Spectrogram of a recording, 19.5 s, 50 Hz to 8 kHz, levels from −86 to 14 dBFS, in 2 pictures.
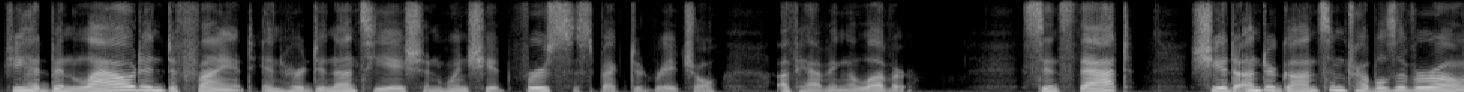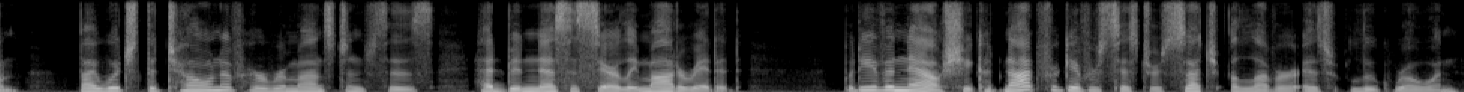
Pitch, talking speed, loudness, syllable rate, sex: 195 Hz, 170 wpm, -19 LUFS, 5.2 syllables/s, female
